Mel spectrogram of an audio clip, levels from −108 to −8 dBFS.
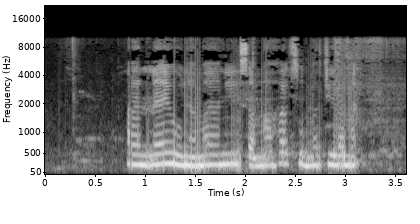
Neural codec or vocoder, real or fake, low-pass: none; real; 9.9 kHz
